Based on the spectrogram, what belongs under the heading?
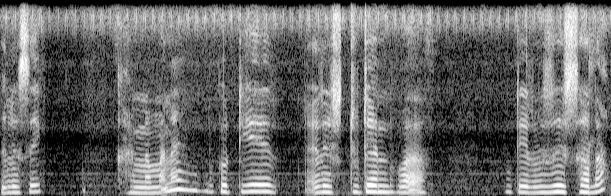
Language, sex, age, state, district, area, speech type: Odia, female, 45-60, Odisha, Balangir, urban, spontaneous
